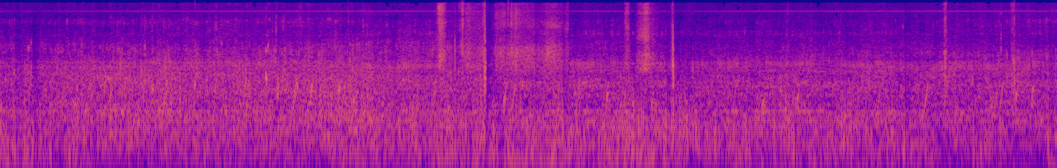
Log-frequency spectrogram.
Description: On a windy day, water boat moves quickly through water and makes gurgling noise as it passes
